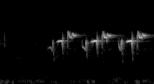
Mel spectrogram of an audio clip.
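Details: Sooty-headed bulbul singing vigorously, three bright warbled phrases between mid and high pitch, each rising then falling, following one another in quick succession after a brief quiet start.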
